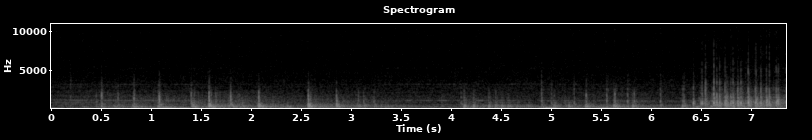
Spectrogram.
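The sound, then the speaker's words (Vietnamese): Scratching and rustling come from behind a house near a well: irregular dry scrapes and clicking rustles in uneven bursts at a moderate level, growing busier and louder toward the end, with no voices present. “Đúng lúc tiếng cào sột xà sột soạt lại vang lên ở sau nhà, nơi có cái giếng.”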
